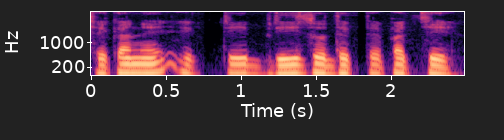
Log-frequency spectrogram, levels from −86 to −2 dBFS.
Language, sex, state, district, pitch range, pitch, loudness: Bengali, male, Assam, Hailakandi, 115-125 Hz, 120 Hz, -17 LUFS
